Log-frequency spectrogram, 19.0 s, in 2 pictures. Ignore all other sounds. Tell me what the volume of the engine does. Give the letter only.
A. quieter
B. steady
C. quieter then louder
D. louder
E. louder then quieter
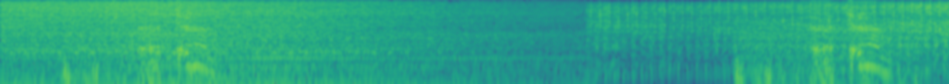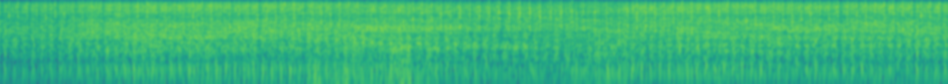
C.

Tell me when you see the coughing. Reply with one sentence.
You can hear the coughing from 0.6 to 2.4 s, from 7.3 to 9.3 s and from 12.6 to 13.8 s.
